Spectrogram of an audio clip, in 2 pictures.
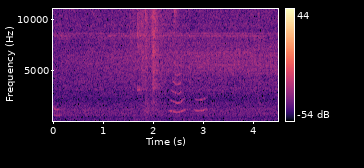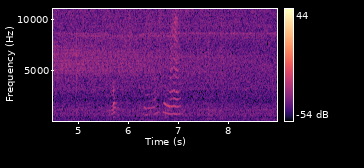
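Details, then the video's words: A female parrot talking to her reflection: short clicks, then scattered bursts of thin harmonic chirps, some rising and falling, spread over several seconds against steady background hiss. "Parrot 🦜 talking to her reflection"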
